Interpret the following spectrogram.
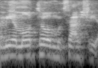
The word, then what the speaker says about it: Miyamoto Musashi: I think it's Miyamoto Musashi, something like that. I butchered that, so now I have to look it up. Yeah, Miyamoto Musashi. I was close. Miyamoto Musashi.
